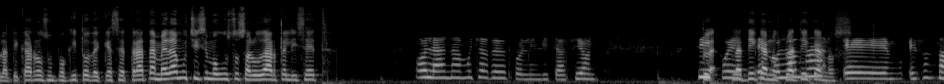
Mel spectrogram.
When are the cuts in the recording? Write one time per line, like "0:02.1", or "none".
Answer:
none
